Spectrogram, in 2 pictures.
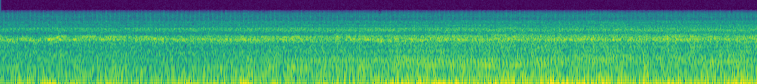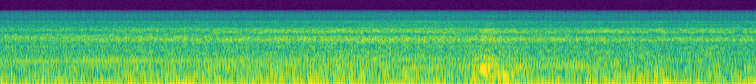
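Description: Yamaha Factor motorcycle's single-cylinder engine running steadily while riding along a road, with a constant low wind rumble on the microphone.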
